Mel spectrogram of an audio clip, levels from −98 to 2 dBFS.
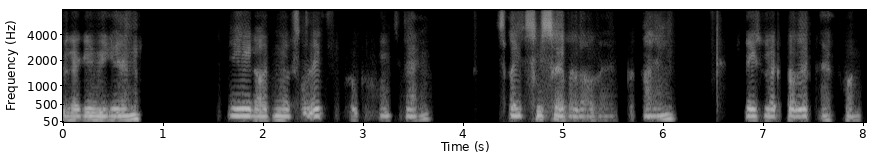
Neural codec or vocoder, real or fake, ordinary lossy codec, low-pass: codec, 16 kHz, 1 kbps, FreqCodec, smaller model; fake; none; none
